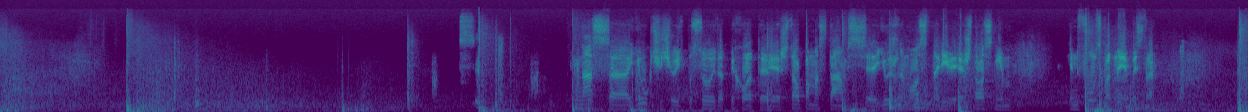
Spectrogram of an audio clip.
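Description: Mortar and gunfire thumps in a Squad esports match, a series of sharp booming impacts and bursts at moderate distance, mixed with a commentator's steady speech throughout.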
